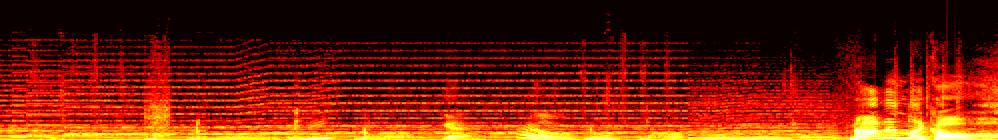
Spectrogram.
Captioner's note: cake chattering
